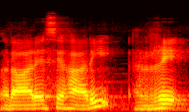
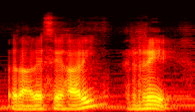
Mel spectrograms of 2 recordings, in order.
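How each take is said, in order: No difference in how they are said.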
